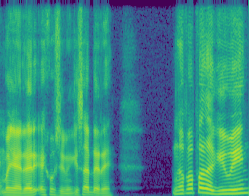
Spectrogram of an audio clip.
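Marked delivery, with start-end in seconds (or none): 2.2-3.1 overly cheerful, very high, rising on nggak papa. Pointing out the intonation of a sample reply, rising pitch. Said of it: "naik tuh kan nadanya, intonasi".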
